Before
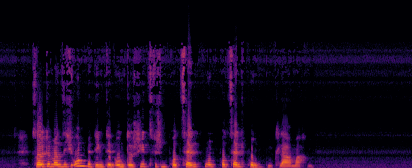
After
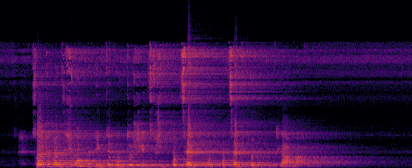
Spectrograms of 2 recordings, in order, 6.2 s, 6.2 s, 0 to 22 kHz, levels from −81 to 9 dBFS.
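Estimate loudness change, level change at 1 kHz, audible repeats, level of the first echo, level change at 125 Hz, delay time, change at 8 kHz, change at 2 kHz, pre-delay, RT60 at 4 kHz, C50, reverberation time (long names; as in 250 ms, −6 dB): −4.5 dB, −4.5 dB, no echo audible, no echo audible, below −10 dB, no echo audible, +7.0 dB, 0.0 dB, 11 ms, 2.7 s, 3.5 dB, 2.7 s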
